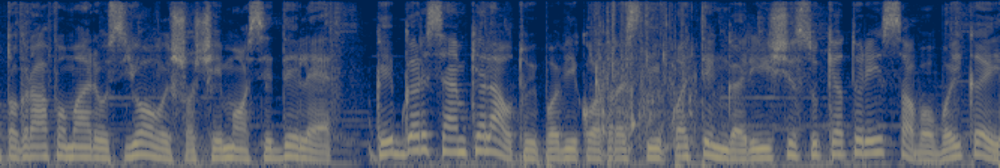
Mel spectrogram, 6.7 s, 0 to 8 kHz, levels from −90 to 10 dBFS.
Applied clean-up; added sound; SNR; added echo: none; Splash, splatter; 12 dB; none.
